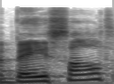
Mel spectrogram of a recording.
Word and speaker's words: basalt: Hey, can you hand me the basalt?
